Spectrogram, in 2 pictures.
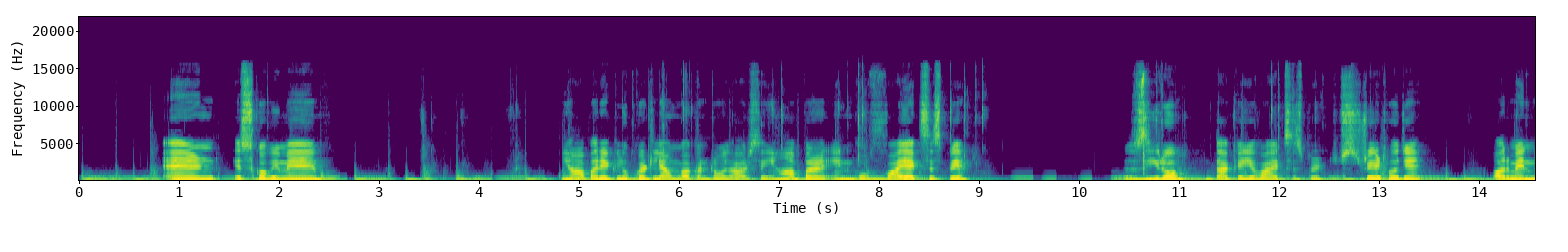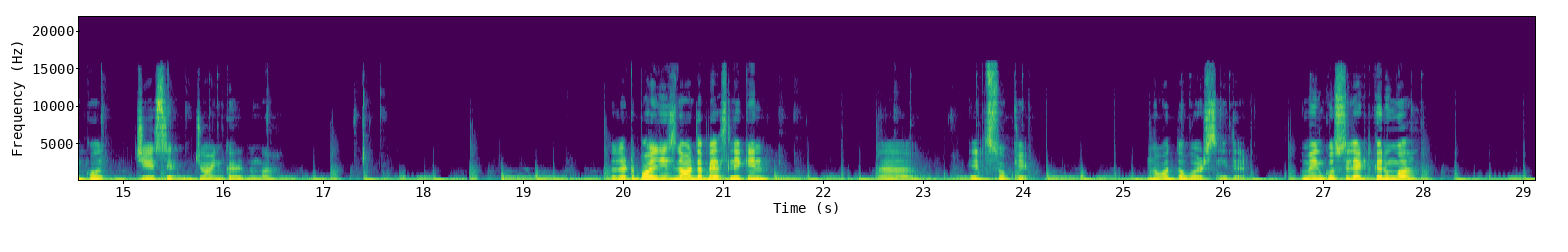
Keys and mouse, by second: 4.0 ctrl+r, 8.7 s, 11.9 g, 15.1 middle click, 15.5 j, 16.2 middle click, 17.4 j, 17.9 middle click, 18.2 middle click, 18.7 middle click, 20.4 middle click, 21.0 middle click, 21.5 4, 22.6 3.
